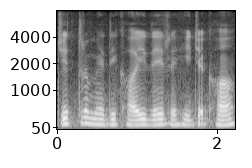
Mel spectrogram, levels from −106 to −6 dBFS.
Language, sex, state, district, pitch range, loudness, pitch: Hindi, male, Punjab, Fazilka, 120-135 Hz, -20 LUFS, 130 Hz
